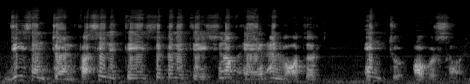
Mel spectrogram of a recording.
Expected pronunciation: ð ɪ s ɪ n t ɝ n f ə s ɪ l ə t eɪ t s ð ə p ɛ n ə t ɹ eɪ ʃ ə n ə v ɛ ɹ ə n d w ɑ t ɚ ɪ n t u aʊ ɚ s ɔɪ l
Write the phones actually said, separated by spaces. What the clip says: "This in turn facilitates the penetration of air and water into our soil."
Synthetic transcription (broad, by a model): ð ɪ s ɪ n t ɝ n f ə s ɪ l ə t eɪ t s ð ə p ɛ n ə t eɪ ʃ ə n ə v ɛ ɹ ə n d w ɑ t ɚ ɪ n t u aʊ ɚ s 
